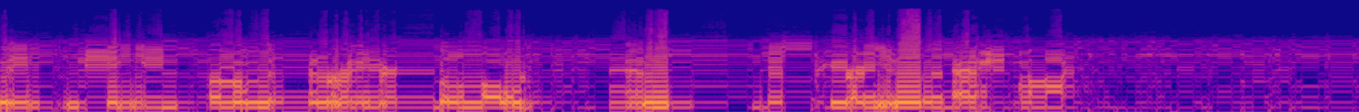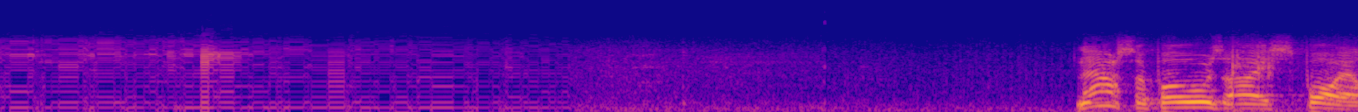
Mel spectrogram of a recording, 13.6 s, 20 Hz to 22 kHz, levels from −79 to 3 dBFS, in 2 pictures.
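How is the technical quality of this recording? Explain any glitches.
The quality is poor, with two kinds of fault.

Robotic sound from repeated short buffers runs from 0.01 to 9.63 s. A rigid, metallic buzz near 188 Hz runs through most of that stretch, likely from audio fragments of about 5.3 ms being repeated while new data arrived too slowly.

Damaged data in a compressed stream is heard at 6.96 s and from 10.90 to 10.93 s. Each is a brief blip, as the decoder loses sync on corrupted frames and searches for the next frame header.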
